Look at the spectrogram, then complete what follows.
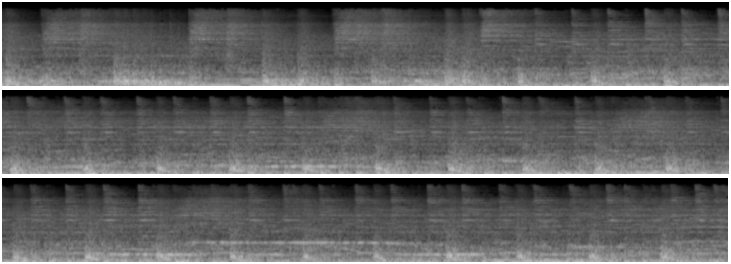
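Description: Live rock band playing an instrumental passage: electric guitars repeating a riff over a steady, driving drum-kit beat.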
